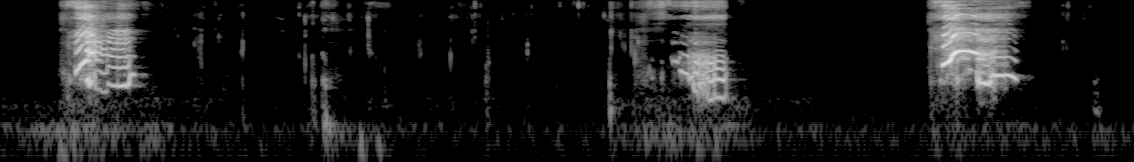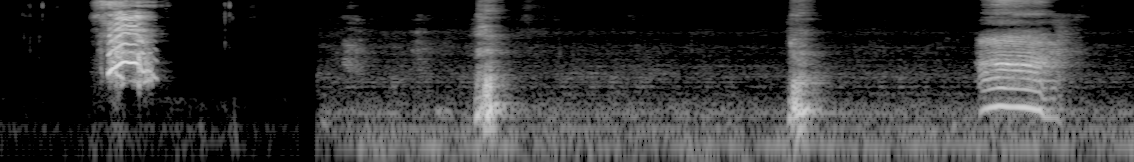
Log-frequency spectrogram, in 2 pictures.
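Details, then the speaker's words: Two dogs during a tracheal collapse episode give harsh, honking cough bursts, the typical goose-honk cough of tracheal collapse. "The cough associated with tracheal collapse tends to sound like a goose honking noise, but it does depend. And some of the dogs don't sound quite like that or it's described in different ways."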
